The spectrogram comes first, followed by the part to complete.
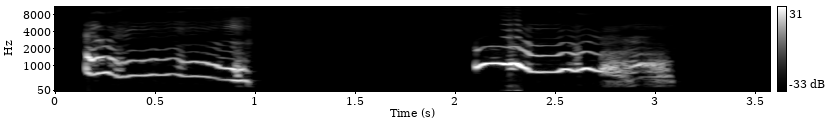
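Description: A fox gives two drawn-out, wavering barks, high and tonal, each sliding downward at the end.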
